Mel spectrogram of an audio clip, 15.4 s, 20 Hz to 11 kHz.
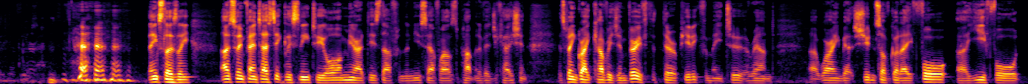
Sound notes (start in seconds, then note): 0.7 laughter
